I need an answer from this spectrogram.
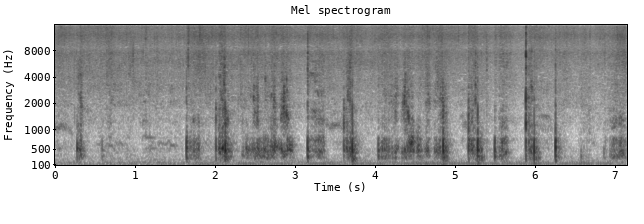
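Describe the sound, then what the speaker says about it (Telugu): Onions fry in a pan with a ground paste of coconut, ginger, garlic and cumin, giving a steady close sizzle broken by repeated scraping stirs. "ఉల్లిపాయలు అయితే వేగిపోయినాయి కొబ్బరిను అల్లం కొబ్బరి వెల్లుల్లిపాయలు జీలకర్ర వేసి నూరుకున్న పేస్ట్ అయితే వేసుకుంటున్నాను"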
